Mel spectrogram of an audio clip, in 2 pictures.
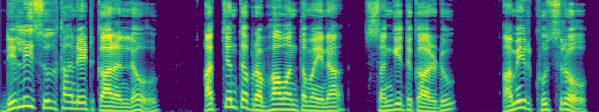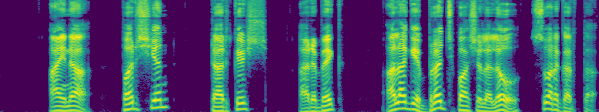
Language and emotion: Telugu, neutral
